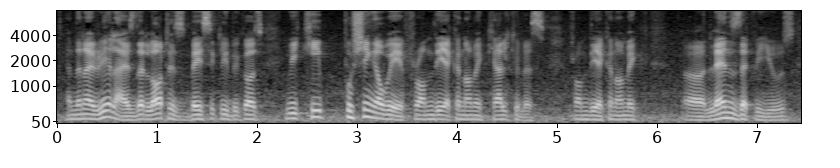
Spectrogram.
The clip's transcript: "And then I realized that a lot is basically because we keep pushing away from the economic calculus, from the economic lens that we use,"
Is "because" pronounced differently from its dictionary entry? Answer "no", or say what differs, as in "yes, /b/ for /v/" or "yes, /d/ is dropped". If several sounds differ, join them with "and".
no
